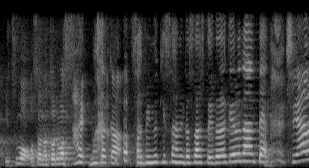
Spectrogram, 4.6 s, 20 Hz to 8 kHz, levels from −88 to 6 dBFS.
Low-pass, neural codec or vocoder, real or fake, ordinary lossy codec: 7.2 kHz; none; real; none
